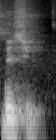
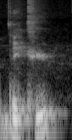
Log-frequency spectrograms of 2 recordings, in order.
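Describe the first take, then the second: First: The middle consonant is an S sound. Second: The middle consonant is a K sound. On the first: The speaker calls it right. "you pronounce the C C D like an S" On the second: The speaker calls it wrong. "it's not décu"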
